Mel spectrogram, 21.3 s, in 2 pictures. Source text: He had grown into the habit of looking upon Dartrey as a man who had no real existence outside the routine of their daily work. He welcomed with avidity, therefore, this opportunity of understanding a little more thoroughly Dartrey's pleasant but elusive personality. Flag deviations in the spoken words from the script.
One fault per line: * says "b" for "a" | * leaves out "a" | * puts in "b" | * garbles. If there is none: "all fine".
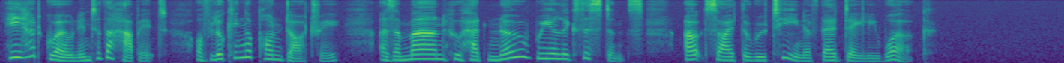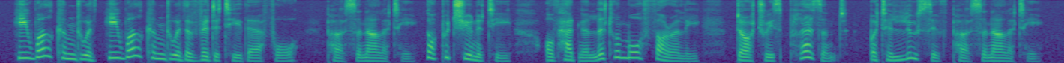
* puts in "he welcomed with"
* says "personality" for "this"
* says "had" for "understanding"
